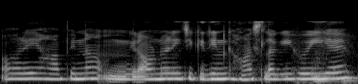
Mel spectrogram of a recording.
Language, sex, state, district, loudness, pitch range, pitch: Hindi, female, Uttar Pradesh, Deoria, -23 LUFS, 245-260 Hz, 250 Hz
